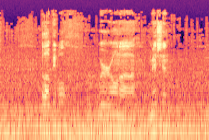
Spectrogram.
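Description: Steady low drone of road and engine noise from a moving vehicle towing a sawmill trailer, heard from inside the cab, with a few short stretches of a voice over it.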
